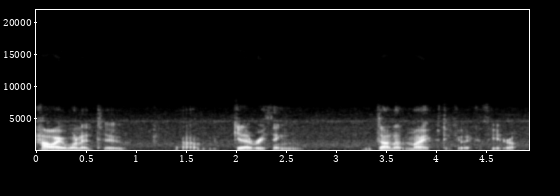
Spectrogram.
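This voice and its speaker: Noise is noticeable in the background. A man talks through it. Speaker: Minecraft builder. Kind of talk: tutorial narration. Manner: hesitant, many fillers.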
